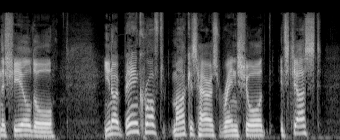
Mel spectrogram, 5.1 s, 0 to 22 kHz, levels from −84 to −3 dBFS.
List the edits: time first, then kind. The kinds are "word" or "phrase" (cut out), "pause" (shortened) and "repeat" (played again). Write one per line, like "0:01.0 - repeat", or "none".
none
